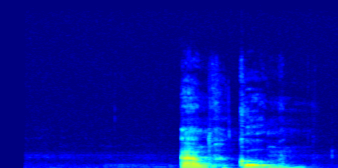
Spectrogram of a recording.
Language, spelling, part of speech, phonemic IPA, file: Dutch, aangekomen, verb, /ˈaŋɣəˌkomə(n)/, Nl-aangekomen.ogg
- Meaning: past participle of aankomen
